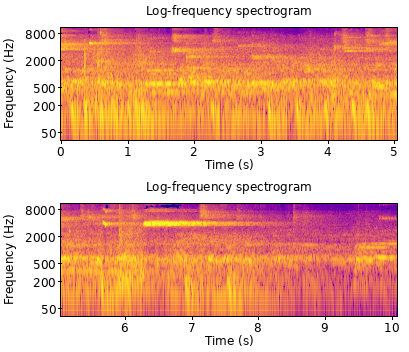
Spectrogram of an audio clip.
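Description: Basketball being dribbled and bounced on a hardwood gym floor, with sneakers squeaking and players calling out, echoing in a large hall. The bouncing thins out and the level drops near the end as play stops.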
